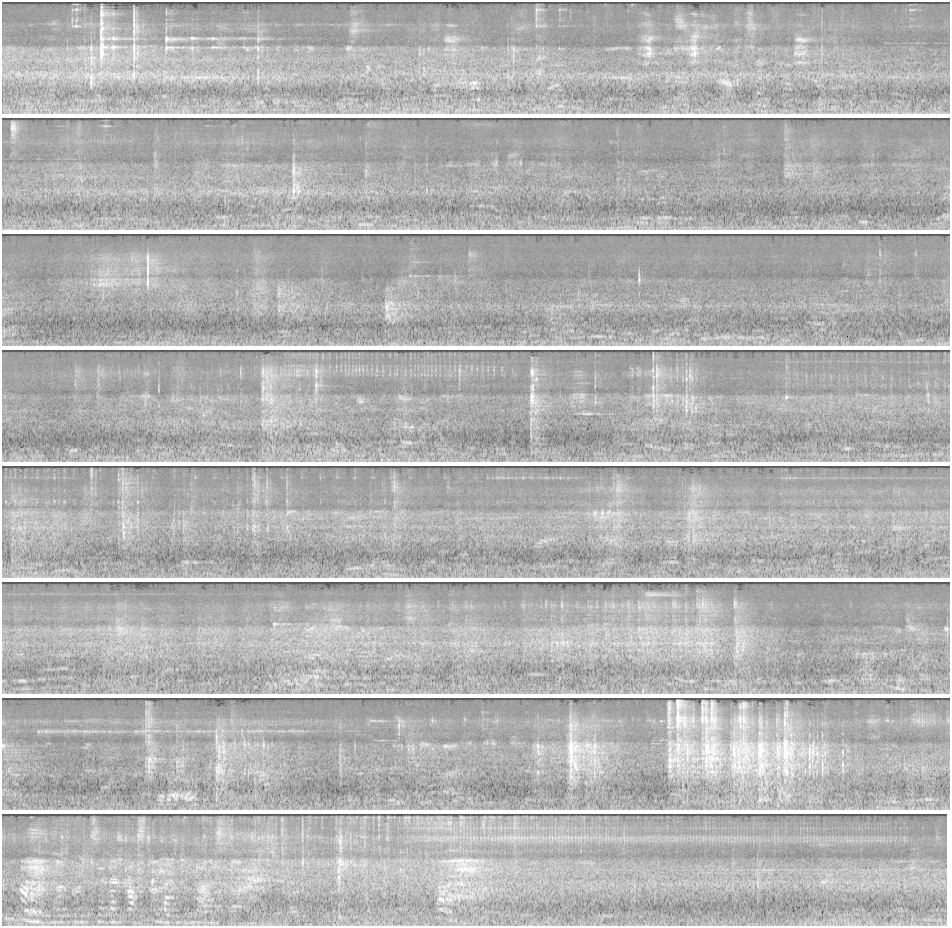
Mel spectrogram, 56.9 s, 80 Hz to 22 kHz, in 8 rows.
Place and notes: Berlin: Vermessungspunkt Friedelstraße / Maybachufer - Klangvermessung Kreuzkölln ::: 23.07.2013 ::: 01:52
